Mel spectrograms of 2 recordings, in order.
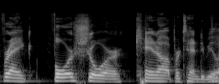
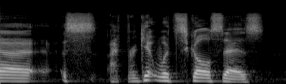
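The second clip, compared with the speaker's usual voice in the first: ordinary talk, nothing marked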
